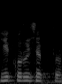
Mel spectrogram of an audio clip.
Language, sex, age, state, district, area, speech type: Marathi, male, 30-45, Maharashtra, Akola, urban, spontaneous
